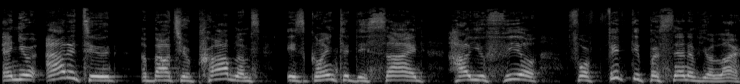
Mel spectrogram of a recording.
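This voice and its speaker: A very clean recording sits on a silent background. The talking goes at a fairly slow pace. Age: 60s. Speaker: meditation teacher. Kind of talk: lecture.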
